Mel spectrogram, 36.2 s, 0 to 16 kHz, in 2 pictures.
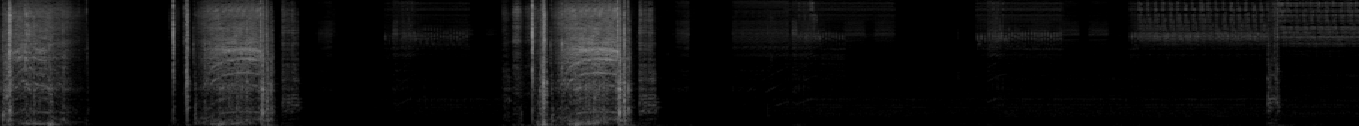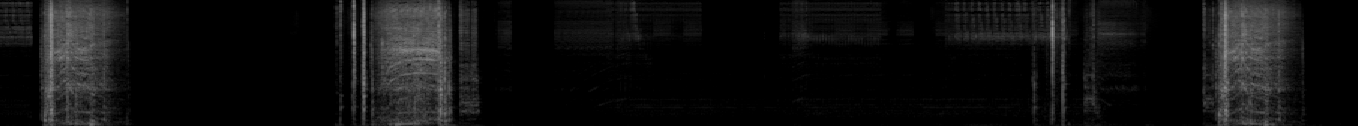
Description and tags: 20180422 Optical disc drive
CD, close, DVD, DVD-drive, onesoundperday2018, open, optical-media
